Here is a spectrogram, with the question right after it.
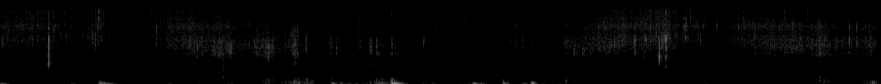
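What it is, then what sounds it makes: Mesh scrub sponge. A small, soft glitter mesh scrub sponge wrapped in sparkly synthetic mesh is crushed and scratched with long nails just above the mic. It makes a steady bright, hissy crinkling and scratching, broken by soft low thumps and pops as the sponge is squeezed.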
